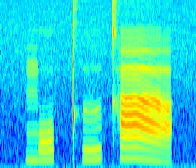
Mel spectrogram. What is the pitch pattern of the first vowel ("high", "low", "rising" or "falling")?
rising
